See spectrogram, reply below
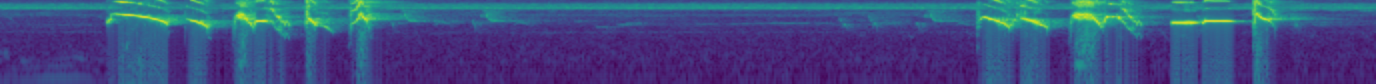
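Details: Lure song of a male puling (nuri tanau) for attracting wild birds: two phrases several seconds apart, each of five or six piercing whistles sliding downward, one ending on a flat note; constant thin hiss throughout.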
